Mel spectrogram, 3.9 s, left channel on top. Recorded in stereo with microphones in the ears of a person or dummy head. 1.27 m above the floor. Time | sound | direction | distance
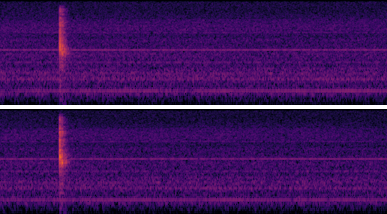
0.6 | a finger snap | 15° right (ahead or behind) | 1.0 m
